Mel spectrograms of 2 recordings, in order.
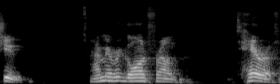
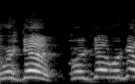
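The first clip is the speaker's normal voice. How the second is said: dismissive operator; 13 semitones higher, 6 dB louder than usual. Retold or imitated. Operator brushing him off.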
